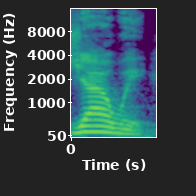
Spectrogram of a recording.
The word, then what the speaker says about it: Yahweh: Gramatan should be pronounced Yahweh Greek transcriptions also indicated that Yahweh should be should be pronounced or that the touch of grandchild should be pronounced Yahweh exactly Peter Botanica the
